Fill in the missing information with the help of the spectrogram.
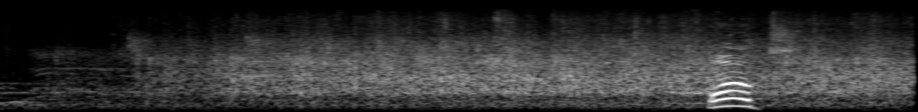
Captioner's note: applause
